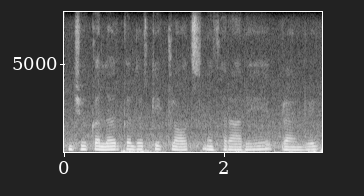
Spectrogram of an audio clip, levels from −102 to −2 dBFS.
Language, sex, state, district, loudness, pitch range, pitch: Hindi, female, Punjab, Kapurthala, -14 LUFS, 165-180 Hz, 175 Hz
